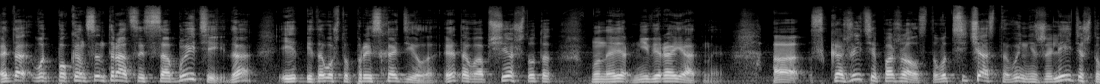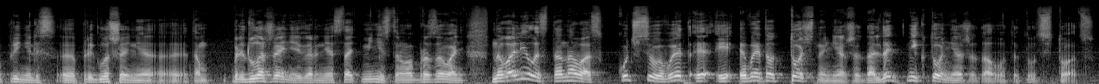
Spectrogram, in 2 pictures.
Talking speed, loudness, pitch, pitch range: 155 wpm, -18 LUFS, 140 Hz, 115-160 Hz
